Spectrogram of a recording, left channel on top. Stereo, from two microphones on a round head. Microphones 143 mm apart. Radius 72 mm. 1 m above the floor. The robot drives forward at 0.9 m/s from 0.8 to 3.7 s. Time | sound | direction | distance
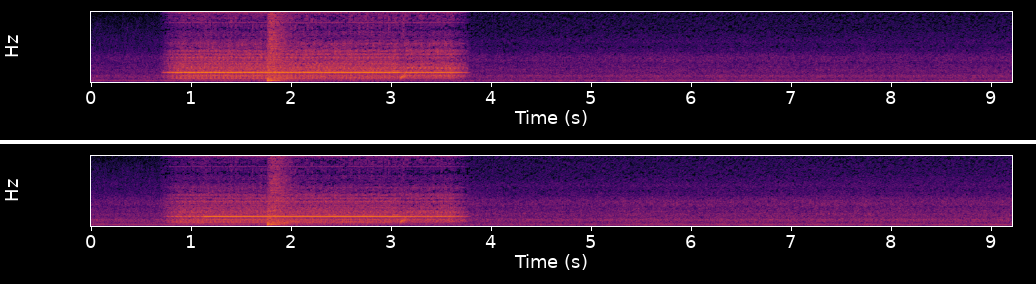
1.8 | a snare drum | 55° left (ahead or behind) | 1.1 m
